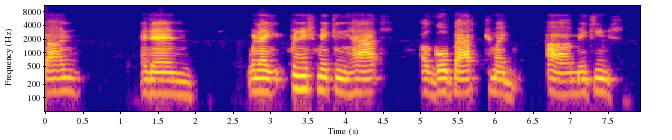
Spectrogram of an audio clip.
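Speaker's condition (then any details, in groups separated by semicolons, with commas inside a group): Cerebral palsy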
